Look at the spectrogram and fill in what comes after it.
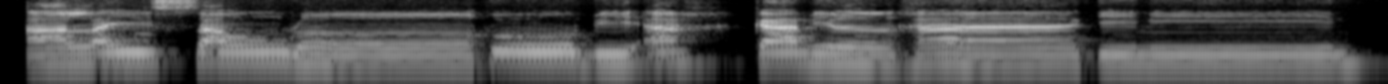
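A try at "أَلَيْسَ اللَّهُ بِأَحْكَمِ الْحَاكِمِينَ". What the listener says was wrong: hunya pendek saja, pendek saja hunya. Allahu bi ahkamil hakimin. Itu ya, pendek saja. Ingat lagi panjang pendeknya. Lihat lagi bahwa tidak perlu dipanjangkan yang pendek-pendeknya.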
